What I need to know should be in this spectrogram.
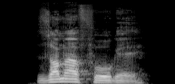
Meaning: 1. summer bird, migratory bird 2. butterfly
- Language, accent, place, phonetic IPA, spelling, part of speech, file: German, Germany, Berlin, [ˈzɔmɐˌfoːɡl̩], Sommervogel, noun, De-Sommervogel.ogg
